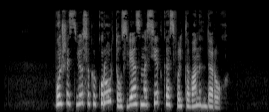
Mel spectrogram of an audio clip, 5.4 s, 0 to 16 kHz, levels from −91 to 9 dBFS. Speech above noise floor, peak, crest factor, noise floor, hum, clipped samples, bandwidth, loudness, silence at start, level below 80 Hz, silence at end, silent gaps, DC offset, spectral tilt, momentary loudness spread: 53 dB; -8 dBFS; 20 dB; -78 dBFS; none; under 0.1%; 11.5 kHz; -26 LUFS; 1.1 s; -80 dBFS; 1 s; none; under 0.1%; -4.5 dB/octave; 6 LU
